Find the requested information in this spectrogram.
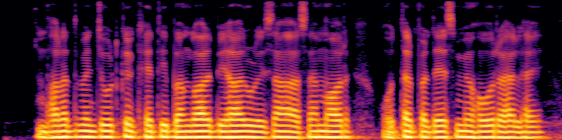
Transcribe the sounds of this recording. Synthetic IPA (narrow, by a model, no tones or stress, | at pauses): bʱəɾət̪mẽd͡ʒuːʈkekʰeːt̪ibə̃ŋɡaːlbɪɦaːɾʊɽisaəsəmɔːɾʊ̰t̪ːəɾpɾəd̪eːʃmẽɦoɾəɦəlɦɛː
